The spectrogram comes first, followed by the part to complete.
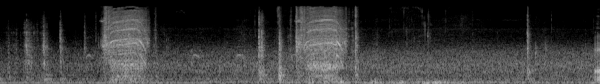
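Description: Milwaukee Fuel cordless driver spinning screws out of a grille panel in two short bursts, about a second and about three seconds in, each a brief whine that rises and falls in pitch. A few small clicks come between the bursts.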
